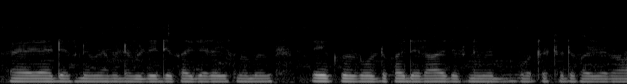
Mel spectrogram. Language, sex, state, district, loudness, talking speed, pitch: Hindi, male, Chhattisgarh, Balrampur, -39 LUFS, 240 wpm, 135 Hz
